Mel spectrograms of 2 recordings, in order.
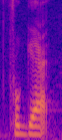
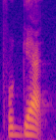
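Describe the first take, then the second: The two takes are said the same way.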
